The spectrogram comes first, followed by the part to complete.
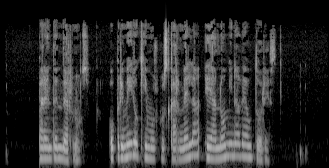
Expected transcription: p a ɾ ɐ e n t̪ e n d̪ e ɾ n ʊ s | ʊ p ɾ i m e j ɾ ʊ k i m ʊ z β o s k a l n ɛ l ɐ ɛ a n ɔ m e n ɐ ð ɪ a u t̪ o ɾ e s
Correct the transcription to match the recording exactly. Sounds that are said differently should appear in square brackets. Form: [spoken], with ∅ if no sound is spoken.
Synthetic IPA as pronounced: p a ɾ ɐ e n t̪ e n d̪ e ɾ n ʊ s | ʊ p ɾ i m e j ɾ ʊ k i m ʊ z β [u] s k a [ɾ] n ɛ l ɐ ɛ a n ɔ m [i] n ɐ ð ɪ a [w] t̪ o ɾ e s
